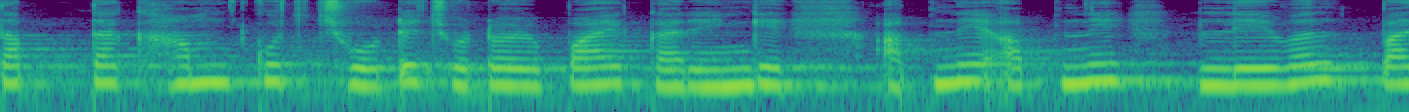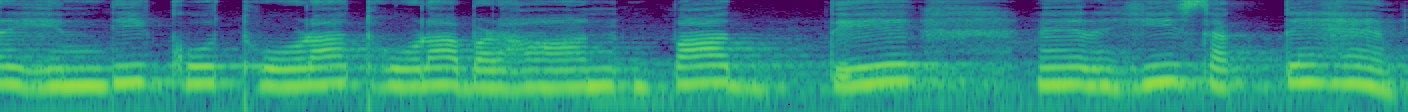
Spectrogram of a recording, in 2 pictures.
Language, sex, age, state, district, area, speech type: Hindi, female, 18-30, Madhya Pradesh, Hoshangabad, urban, spontaneous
